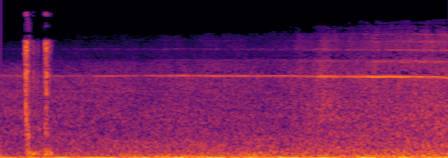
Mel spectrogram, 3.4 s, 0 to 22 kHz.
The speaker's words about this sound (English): SK-737, you are cleared to take off using the runway in front of you.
